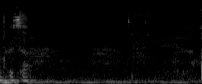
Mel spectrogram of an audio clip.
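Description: A voice finishes a word at the very start, with a short breathy hiss just after. Then comes a quiet pause with only a faint steady low hum of room tone.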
